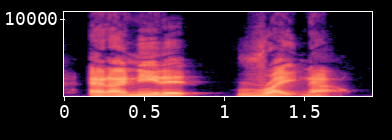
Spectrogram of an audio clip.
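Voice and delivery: usual speaking voice

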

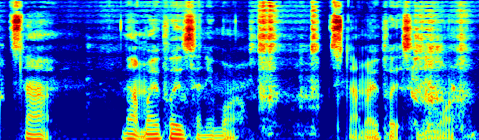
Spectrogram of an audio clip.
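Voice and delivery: muttering under the breath. Bakari stares at the ancient Egyptian section, then shakes his head: muttered under his breath. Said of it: "you hear him mutter under his breath".

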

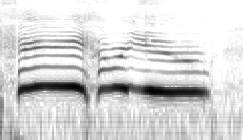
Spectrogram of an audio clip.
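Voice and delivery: very high, loud, flirty woman's voice. Retelling how a woman greeted the speaker, imitating a woman's higher voice. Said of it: "like voices get higher for females?".

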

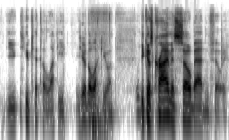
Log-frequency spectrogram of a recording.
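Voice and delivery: loud, swooping, mock-serious sarcasm. Putting a question to a guest from Philly, being sarcastic. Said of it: "and I'm being sarcastic".

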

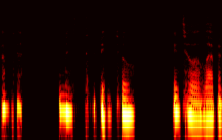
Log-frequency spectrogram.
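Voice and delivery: small, soft, hushed little murmur. Retelling how a friend said she'd sleep late: imitating a quiet little soft voice. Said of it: "this quiet little soft voice".

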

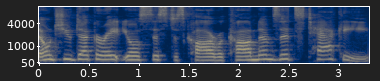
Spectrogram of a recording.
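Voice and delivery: high, carrying, shouted yell. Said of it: "Malin yells out at them".

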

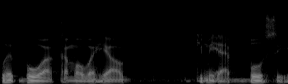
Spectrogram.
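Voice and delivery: clumsy, unconvincing, bad put-on cowboy accent. Imitating an actor's bad accent in a film. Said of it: "his bad accent and how he's like".

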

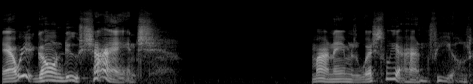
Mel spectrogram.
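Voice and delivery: put-on Midwestern Southern accent. Imagining a Midwestern version of Einstein, speaking in a Midwestern Southern accent. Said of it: "Midwestern Southern, like".

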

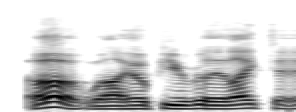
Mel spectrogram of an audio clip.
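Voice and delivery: flat, deadpan delivery. Retelling someone's reply given without missing a beat, retelling Norris's deadpan reply. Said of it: "he can deadpan".

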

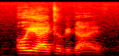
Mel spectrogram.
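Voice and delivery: put-on sarcastic delivery. Retelling what a fighter said about a fight, retelling a sarcastic remark. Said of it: "Woodley sarcastically said".

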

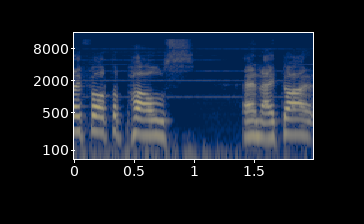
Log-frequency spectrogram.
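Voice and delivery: ordinary talk, nothing marked

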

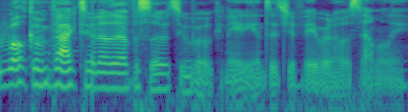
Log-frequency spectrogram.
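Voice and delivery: soft, smoker-sounding voice. Host opens an episode of Two Bro Canadians in a smoker's voice. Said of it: "Smokers voice".

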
